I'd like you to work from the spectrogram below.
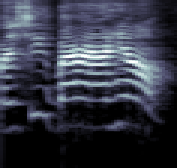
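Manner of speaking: ordinary talk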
